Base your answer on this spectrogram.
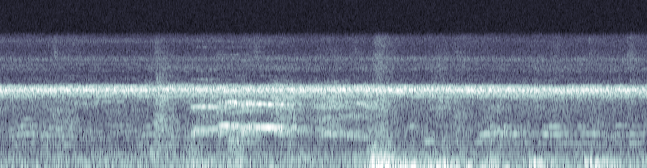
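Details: Crickets at night in the countryside, heard from inside a room: an unbroken high ringing trill runs throughout, while louder lower calls with a crowing pattern rise over it in the middle.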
